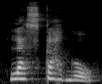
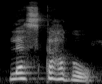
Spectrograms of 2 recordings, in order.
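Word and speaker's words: Lascaux: And next is लेस्कागो। लेस्कागो। आर का mostly time जो sound होगा वह ह रहेगा। ह लेस्कागो एंड टी is silent here लेस्कागो। लेट me tell you कि फ्रेंच में सी एच इज़ नेवर च।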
